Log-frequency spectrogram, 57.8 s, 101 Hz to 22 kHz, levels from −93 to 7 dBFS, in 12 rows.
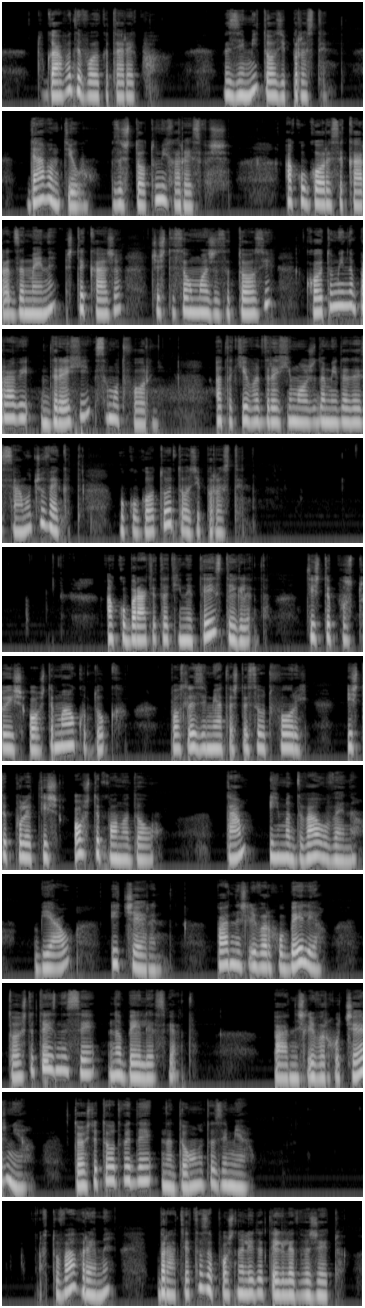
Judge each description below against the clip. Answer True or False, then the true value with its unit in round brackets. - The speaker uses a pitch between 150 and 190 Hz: True (185 Hz)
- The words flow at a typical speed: False (110 wpm)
